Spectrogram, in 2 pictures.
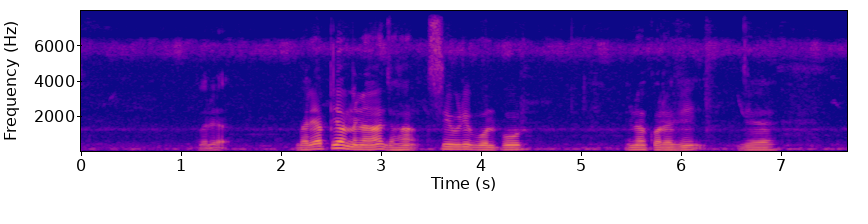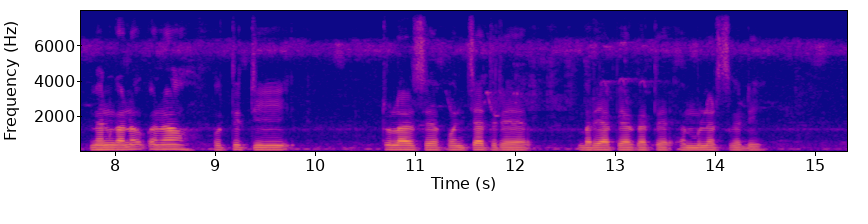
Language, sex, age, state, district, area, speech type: Santali, male, 30-45, West Bengal, Birbhum, rural, spontaneous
